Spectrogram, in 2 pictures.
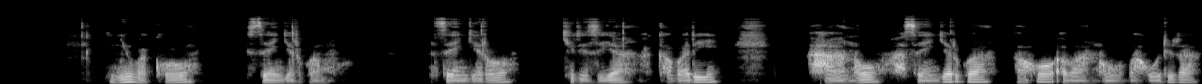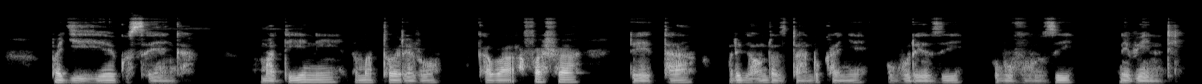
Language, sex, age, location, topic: Kinyarwanda, male, 36-49, Musanze, government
